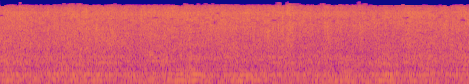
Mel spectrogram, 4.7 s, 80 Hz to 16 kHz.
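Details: Continuous low droning buzz of bees, steady hum with bright bands around 200 and 450, flickering slightly as individual insects shift, over a wash of broadband hiss.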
